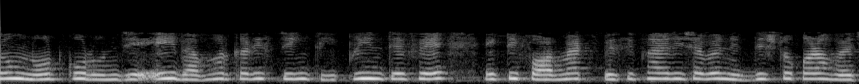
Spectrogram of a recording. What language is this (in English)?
Bangla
